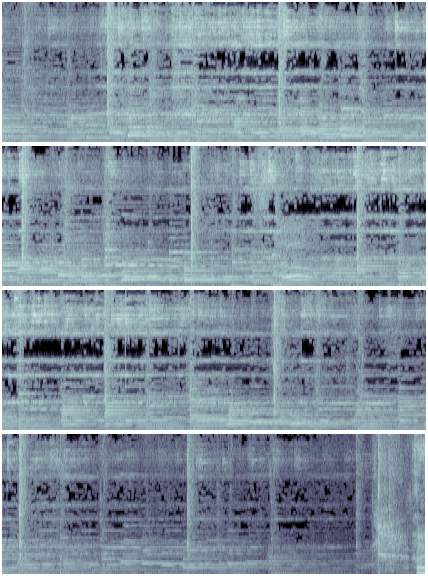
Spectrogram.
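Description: A country-style Christmas song plays steadily at full volume, a warm band arrangement with bright jingling, bell-like accents running through it and no voices heard.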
